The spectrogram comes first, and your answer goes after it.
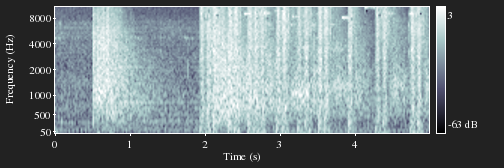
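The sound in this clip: AK rifle gunfire in a police video game. Loud cracking shots break in after a short lull, then turn into a dense, rapid string of many bursts.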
